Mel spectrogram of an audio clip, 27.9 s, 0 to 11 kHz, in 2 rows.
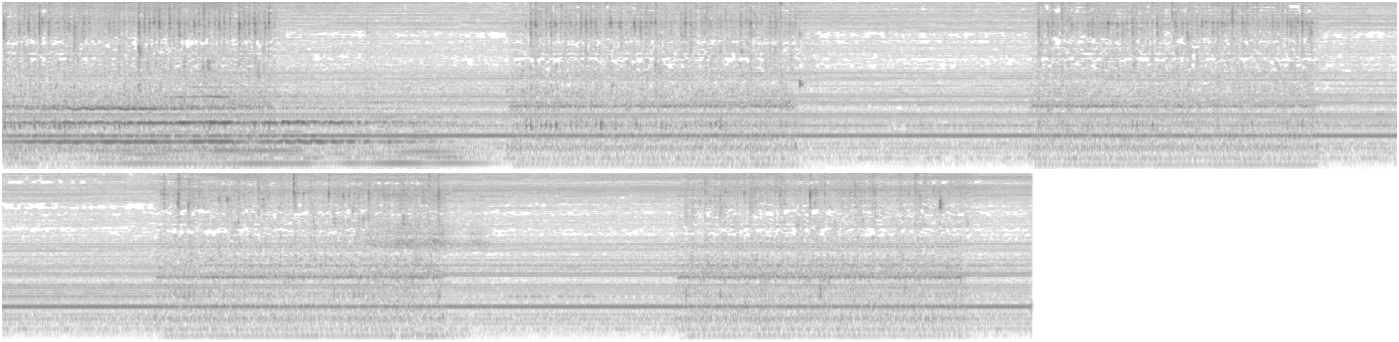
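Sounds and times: pump whining: 0.0 - 8.3, 10.2 - 13.5, 15.4 - 23.8.

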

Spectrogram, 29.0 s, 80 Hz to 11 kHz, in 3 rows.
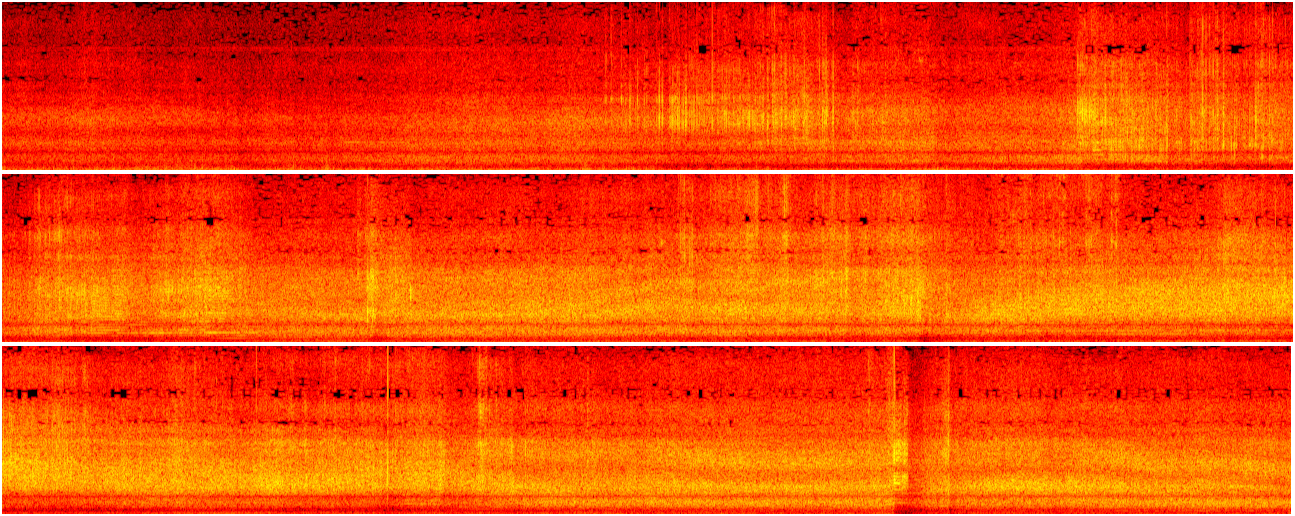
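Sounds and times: diesel engine running hard: 0.0 - 29.0
grinder shredding wood: 4.4 - 29.0.

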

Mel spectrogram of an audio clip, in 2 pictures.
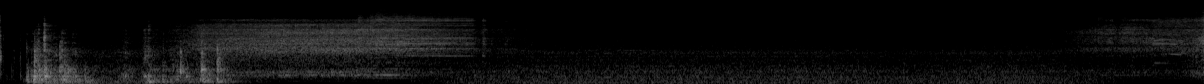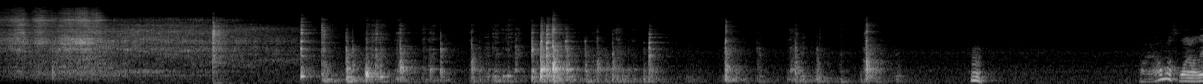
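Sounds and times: angle grinder cutting steel: 1.9 - 5.1, 10.7 - 15.2.

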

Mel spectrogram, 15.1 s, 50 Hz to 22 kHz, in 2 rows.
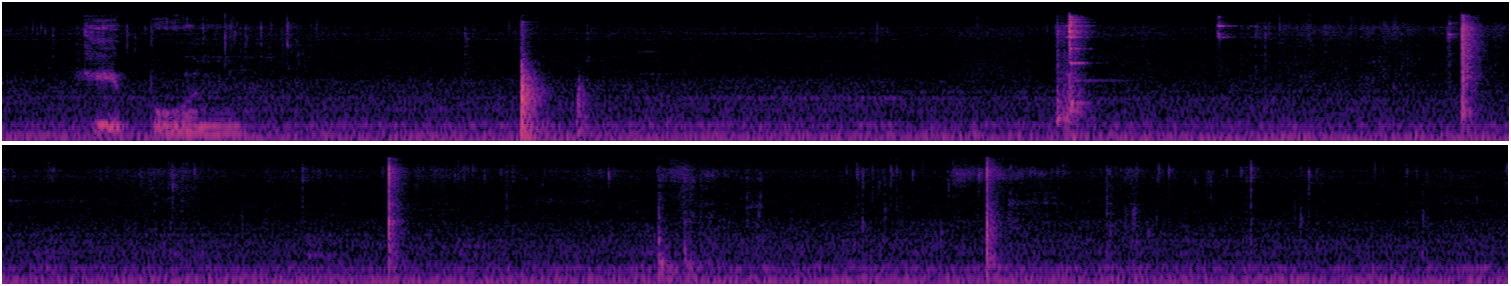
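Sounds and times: metal spoon clinking on pot: 5.3 - 5.5.

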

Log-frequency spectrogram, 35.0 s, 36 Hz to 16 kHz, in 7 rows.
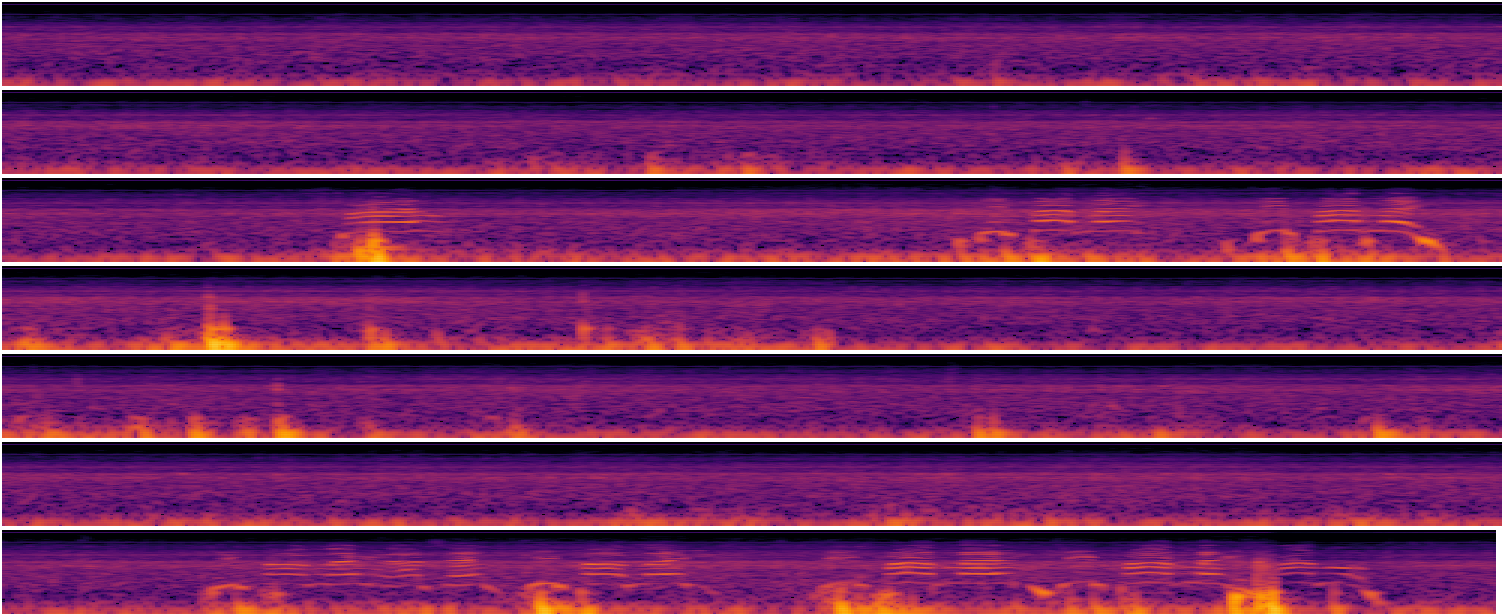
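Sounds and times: whitewater rushing: 0.0 - 34.9
person shouting: 11.1 - 11.5, 13.2 - 14.8, 31.8 - 34.6
low thumps: 15.0 - 17.8.

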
